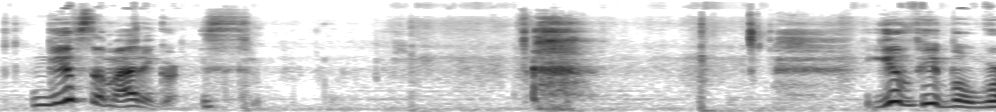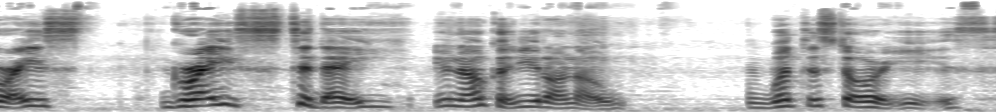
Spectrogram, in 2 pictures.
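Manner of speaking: crying while talking. Urging listeners to give people grace, crying while talking. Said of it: "because I am crying".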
